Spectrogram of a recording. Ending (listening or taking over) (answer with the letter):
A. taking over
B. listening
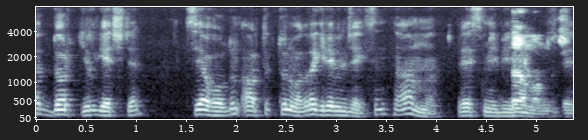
B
